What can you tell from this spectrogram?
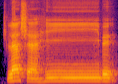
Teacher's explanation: tidak ada hamzah pada akhir pengucapannya.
